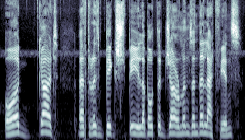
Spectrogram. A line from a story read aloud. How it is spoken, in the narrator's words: cried Sean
